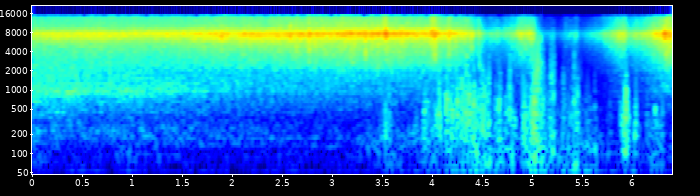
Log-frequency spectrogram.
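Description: Steady road and wind noise of a moving car, growing into a louder, uneven low rumble with buffeting from about four seconds in.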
